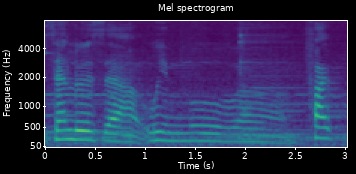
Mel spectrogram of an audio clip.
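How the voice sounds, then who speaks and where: A woman speaks with music in the background. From São Paulo, Brazil. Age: 40s. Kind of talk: interview answer.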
